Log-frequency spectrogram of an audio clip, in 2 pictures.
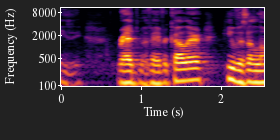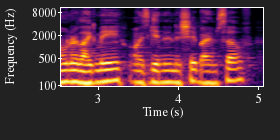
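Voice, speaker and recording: A man's voice: mid-range voice, little pitch movement, fairly quick, fairly bright tone. A man in his thirties hosting a podcast in loose, joking casual chat, swearing freely. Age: 30s. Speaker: podcast host.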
